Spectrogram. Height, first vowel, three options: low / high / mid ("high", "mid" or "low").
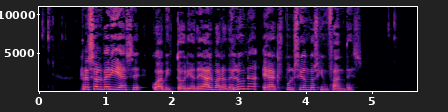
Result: mid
